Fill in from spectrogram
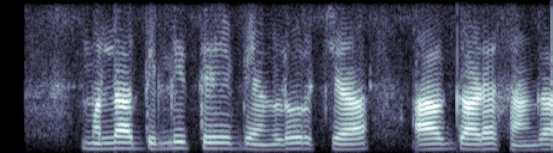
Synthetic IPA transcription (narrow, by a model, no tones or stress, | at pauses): məlːaːd̪ɪlːiːt̪eːbɛ̃ːŋɡloːɾt͡ʃa | aːɡɡaːɽjaːsãːŋɡa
